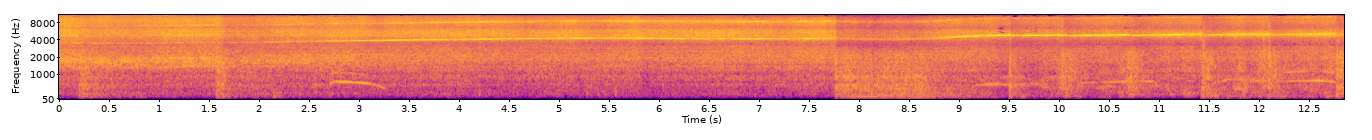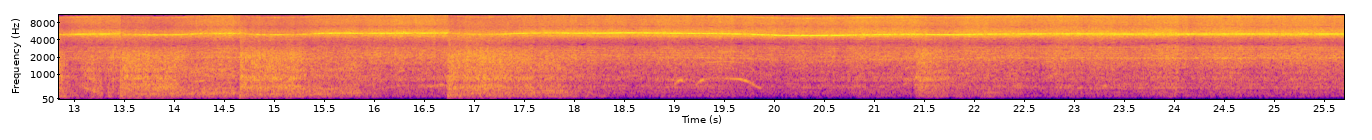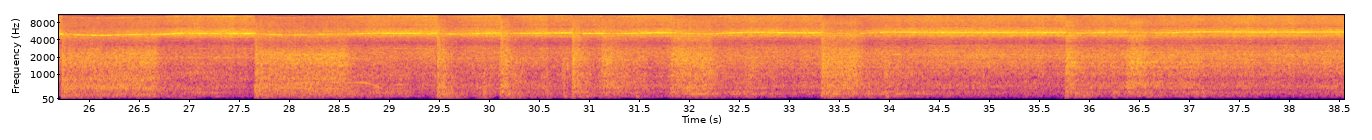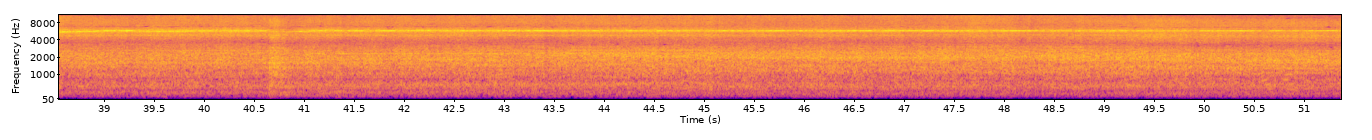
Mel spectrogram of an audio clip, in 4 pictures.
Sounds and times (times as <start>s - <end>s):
Car: 0.0s - 51.3s
Speech: 9.2s - 13.0s, 18.3s - 21.4s, 22.2s - 24.2s, 50.3s - 51.3s.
